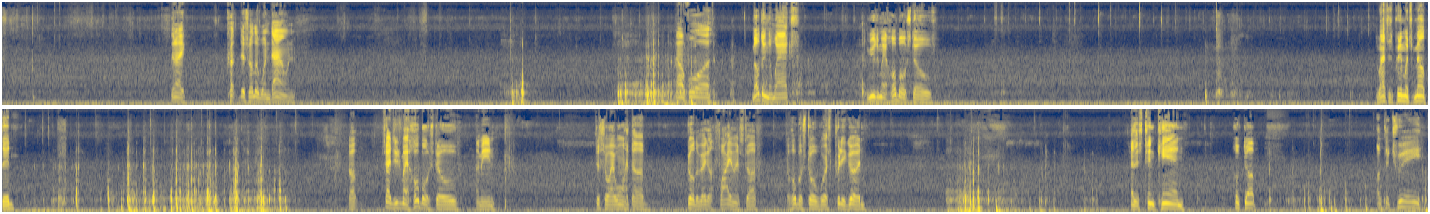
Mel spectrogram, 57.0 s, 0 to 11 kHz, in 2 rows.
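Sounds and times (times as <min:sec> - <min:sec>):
wood fire crackling: 0:00.0 - 0:57.0
faint ticks: 0:06.1 - 0:36.2
microphone handling thumps: 0:47.4 - 0:49.6.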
